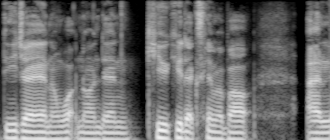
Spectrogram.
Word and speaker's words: Qdex: So it's the Dex.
